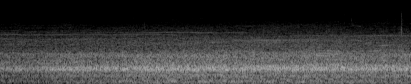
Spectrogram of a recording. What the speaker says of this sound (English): Crowd trying to get back in it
